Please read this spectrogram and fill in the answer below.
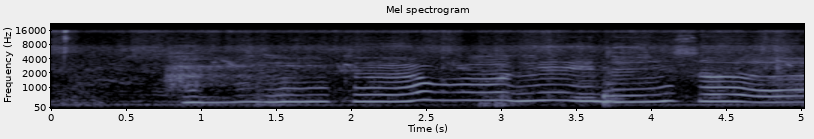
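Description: A woman humming a tune with her mouth closed, held notes that slide up and down between pitches, starting about a second in.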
